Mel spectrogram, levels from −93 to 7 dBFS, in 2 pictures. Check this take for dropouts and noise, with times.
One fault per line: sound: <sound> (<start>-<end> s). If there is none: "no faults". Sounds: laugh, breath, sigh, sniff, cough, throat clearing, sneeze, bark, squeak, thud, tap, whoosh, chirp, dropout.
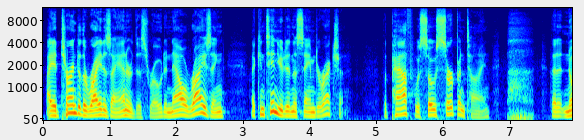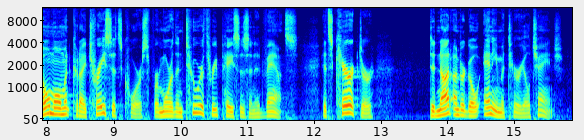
sound: breath (7.0-7.4 s)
